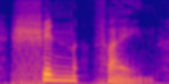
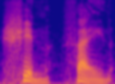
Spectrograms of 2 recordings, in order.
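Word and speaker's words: Sinn Féin: became the leader of wait for the pronunciation of this shin fame that s i double n in irish shin feign an mp member of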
